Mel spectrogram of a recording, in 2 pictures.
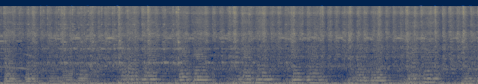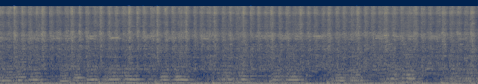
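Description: Junkanoo band playing: brass horns carry a stepping melody over a dense, steady drum beat, loud and close up.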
